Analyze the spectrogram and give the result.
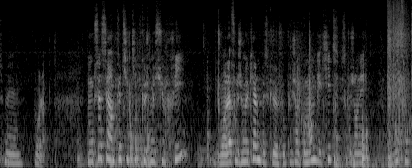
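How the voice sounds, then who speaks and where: A craft vlogger at home casually shows viewers the craft supplies she bought, chatting in an unboxing style full of hesitations. Her voice is mid-range, and the background is noisy.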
